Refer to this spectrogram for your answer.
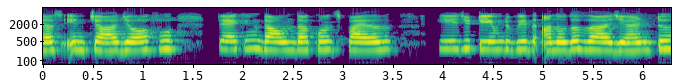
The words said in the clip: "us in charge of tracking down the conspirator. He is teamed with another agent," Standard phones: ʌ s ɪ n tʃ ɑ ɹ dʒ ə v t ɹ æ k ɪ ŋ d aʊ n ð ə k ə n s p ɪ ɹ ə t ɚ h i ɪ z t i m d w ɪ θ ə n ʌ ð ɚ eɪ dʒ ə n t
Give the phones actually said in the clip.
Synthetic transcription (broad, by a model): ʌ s ɪ n tʃ ɑ ɹ dʒ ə f t ɛ k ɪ ŋ d aʊ n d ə k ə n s p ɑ ə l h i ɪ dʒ t i m d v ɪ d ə n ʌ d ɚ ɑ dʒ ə n t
